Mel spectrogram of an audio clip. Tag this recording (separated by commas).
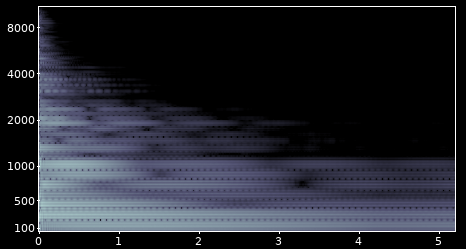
Plucked string instrument, Music, Acoustic guitar, Musical instrument, Guitar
